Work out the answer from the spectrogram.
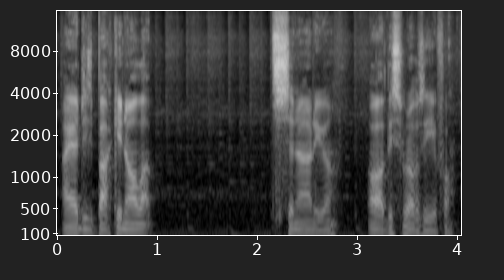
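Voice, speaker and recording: A young man with a very low voice chats bluntly to his live audience while he plays. He rambles and restarts his sentences, close and dry on the mic. Faint game music runs underneath. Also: fairly even intonation, fairly quick, a bit bright, dry recording. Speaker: gaming livestreamer. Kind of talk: rambling casual chat to a live chat.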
